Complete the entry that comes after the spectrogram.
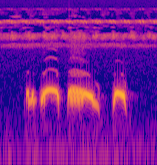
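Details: Captive decoy dove calling to attract wild doves for trapping: a single phrase of four hollow, arched coos, the third longest and sliding downward, against a quiet low hum.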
